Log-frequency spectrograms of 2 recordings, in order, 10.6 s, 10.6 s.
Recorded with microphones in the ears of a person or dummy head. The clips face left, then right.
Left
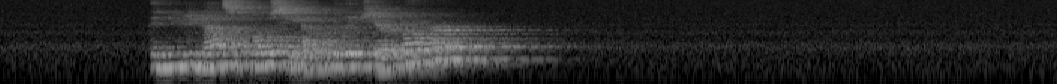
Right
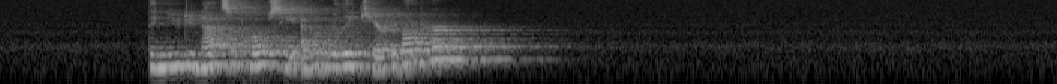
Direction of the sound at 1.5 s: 70° right (ahead or behind).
